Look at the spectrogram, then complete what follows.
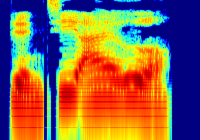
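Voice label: "忍饥挨饿", Mandarin Chinese; chinese-flashcards; hsk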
